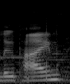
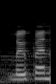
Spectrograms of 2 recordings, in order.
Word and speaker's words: Lupin: either way i mean you could pronounce john lupin as john lupine but i listened to the voice acting when someone addressed him as john lupin and they say lupin they don't say lupine so i guess that's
